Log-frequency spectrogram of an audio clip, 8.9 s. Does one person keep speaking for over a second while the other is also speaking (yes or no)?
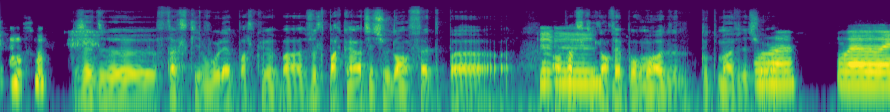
no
